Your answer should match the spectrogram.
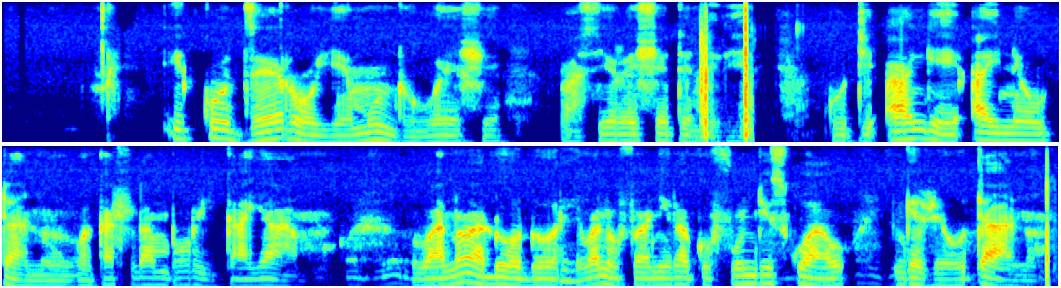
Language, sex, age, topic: Ndau, male, 18-24, health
